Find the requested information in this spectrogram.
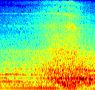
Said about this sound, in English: Oh, something's got to be done about those trucks.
